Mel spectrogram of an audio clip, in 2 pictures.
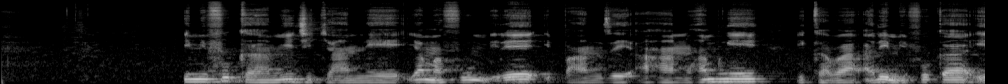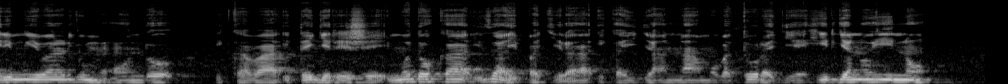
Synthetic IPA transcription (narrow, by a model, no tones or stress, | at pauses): imifukamɲiːnʃicaːne̞jamafuːmbiɾe̞ipa̰ːnze̞ahaːn̥huhamŋe̞ | ikaβaʔaɾiːmifukaḭɾimŋiːβaɾaɾɟumuho̞ːndo̞ | ikaβaḭte̞ɟe̞ɾe̞ʒe̞̰ʔḭmo̞do̞kaḭzajipa̰cḭɾa̰ikajiɟaːnamuβatuːɾaɟe̞hiɾɟano̞hino̞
